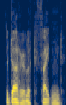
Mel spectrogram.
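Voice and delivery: usual speaking voice

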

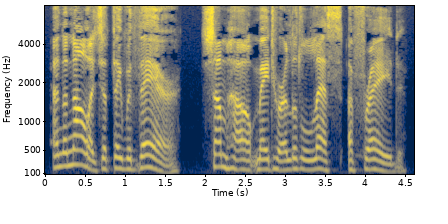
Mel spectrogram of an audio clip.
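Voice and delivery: ordinary delivery, nothing marked

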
